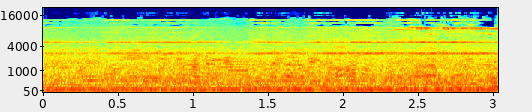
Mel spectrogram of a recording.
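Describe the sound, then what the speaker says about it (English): A train at a station in Valencia makes a loud, continuous rolling rumble, with thin, sustained metallic wheel squeals ringing high above it throughout. "I'm over by the train station."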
